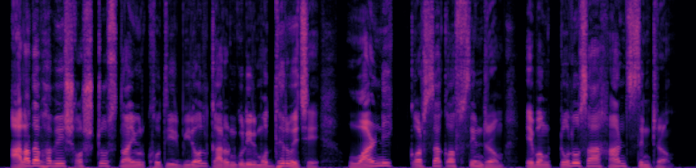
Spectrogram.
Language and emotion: Bengali, neutral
